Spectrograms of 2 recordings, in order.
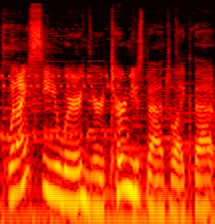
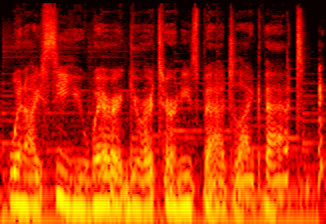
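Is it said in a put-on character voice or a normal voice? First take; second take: normal voice; character voice. First: It is said in the speaker's normal voice. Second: It is said in Snake's put-on character voice.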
